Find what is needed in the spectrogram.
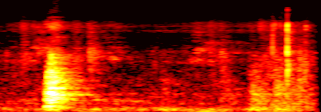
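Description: A single short dog bark about half a second in.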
